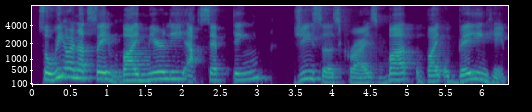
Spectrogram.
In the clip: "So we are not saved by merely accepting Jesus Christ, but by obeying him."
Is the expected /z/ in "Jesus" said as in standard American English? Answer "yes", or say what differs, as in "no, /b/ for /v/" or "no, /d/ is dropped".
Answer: no, /s/ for /z/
